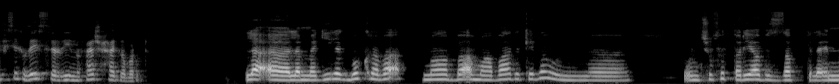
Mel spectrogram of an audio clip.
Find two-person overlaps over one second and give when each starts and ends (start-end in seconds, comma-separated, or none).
none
